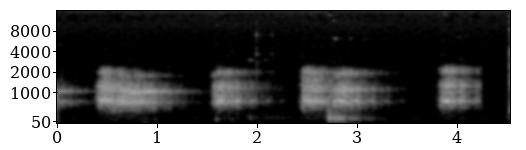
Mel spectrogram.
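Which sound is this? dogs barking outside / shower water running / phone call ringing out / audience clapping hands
dogs barking outside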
